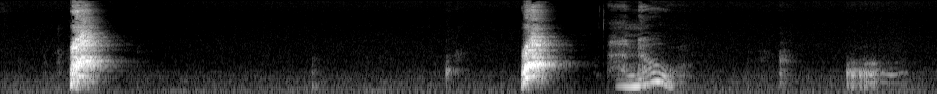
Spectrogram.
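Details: Excited female Chihuahua indoors near box turtles kept in a shower during cold weather barks twice, about three seconds apart, each short and harsh, followed by a brief rising-falling whine and faint soft noises.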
